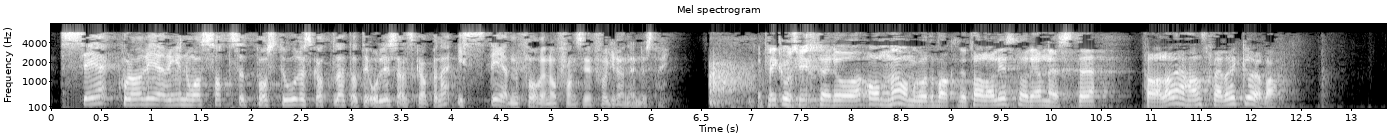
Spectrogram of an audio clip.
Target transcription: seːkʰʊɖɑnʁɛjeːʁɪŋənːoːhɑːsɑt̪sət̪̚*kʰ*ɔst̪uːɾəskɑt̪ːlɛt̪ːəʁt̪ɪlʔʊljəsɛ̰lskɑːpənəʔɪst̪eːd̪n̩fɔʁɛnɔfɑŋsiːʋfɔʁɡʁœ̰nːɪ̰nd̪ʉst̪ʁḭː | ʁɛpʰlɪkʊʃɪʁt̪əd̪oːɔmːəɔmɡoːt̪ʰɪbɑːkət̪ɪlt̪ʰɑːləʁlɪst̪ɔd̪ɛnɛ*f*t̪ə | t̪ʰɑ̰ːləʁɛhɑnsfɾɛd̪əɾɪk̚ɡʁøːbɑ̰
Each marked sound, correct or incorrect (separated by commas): incorrect, incorrect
